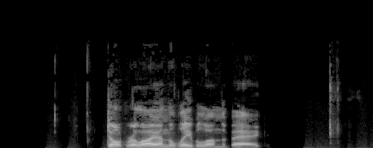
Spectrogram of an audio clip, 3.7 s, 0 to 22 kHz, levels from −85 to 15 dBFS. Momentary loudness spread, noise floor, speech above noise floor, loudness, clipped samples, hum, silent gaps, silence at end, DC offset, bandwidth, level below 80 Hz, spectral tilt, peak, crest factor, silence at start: 23 LU; -51 dBFS; 34 dB; -17 LUFS; under 0.1%; none; 2.73-3.04 s; 0.4 s; under 0.1%; 14 kHz; -66 dBFS; -3 dB/octave; -2 dBFS; 18 dB; 1.1 s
